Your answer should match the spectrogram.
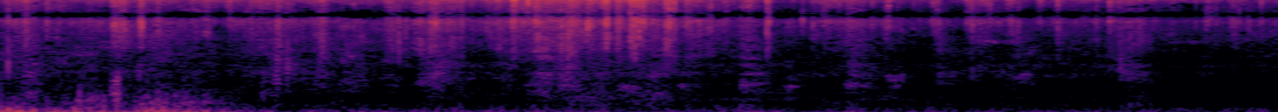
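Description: Footsteps of a walker and two golden retrievers' paws on a dirt path strewn with fallen leaves, a run of quick, irregular crunches and pats. A low rumble on the microphone in the first second.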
